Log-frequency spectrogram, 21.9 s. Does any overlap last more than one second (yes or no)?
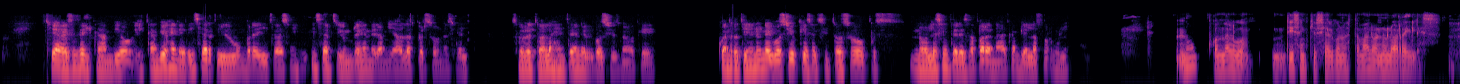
no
